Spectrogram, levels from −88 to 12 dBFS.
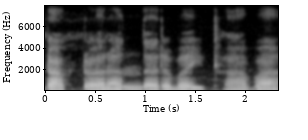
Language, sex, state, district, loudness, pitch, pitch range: Bhojpuri, female, Uttar Pradesh, Gorakhpur, -17 LUFS, 210 Hz, 200-230 Hz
